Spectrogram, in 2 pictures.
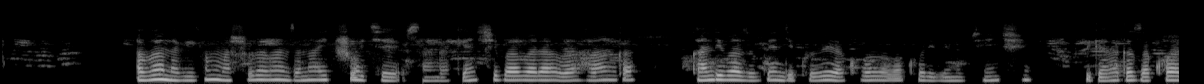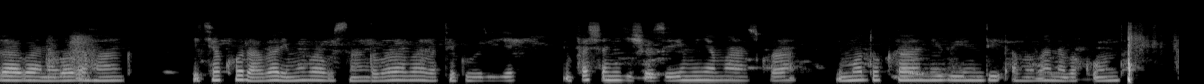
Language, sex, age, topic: Kinyarwanda, female, 18-24, education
